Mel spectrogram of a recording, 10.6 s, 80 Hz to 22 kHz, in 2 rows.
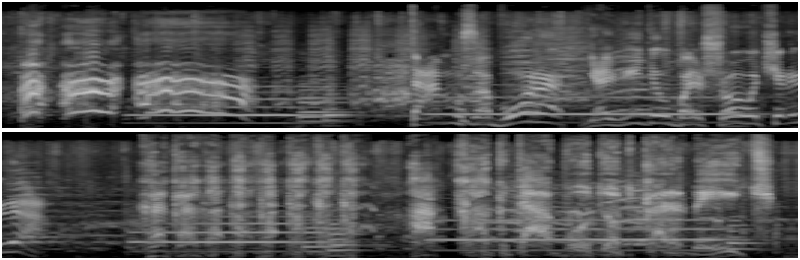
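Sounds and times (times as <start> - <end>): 
rooster-like crow in a farmyard: 0.0 - 1.8
farmyard poultry drawn-out harmonic squawks: 0.0 - 10.6
speech: 2.8 - 10.6
laughter: 6.2 - 9.7.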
